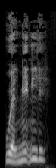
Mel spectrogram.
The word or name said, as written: ualmindelig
